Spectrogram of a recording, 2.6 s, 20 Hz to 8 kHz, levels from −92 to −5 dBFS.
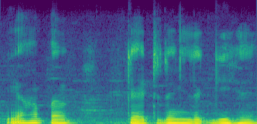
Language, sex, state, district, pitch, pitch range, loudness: Hindi, male, Uttar Pradesh, Lucknow, 110 Hz, 110-115 Hz, -14 LUFS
